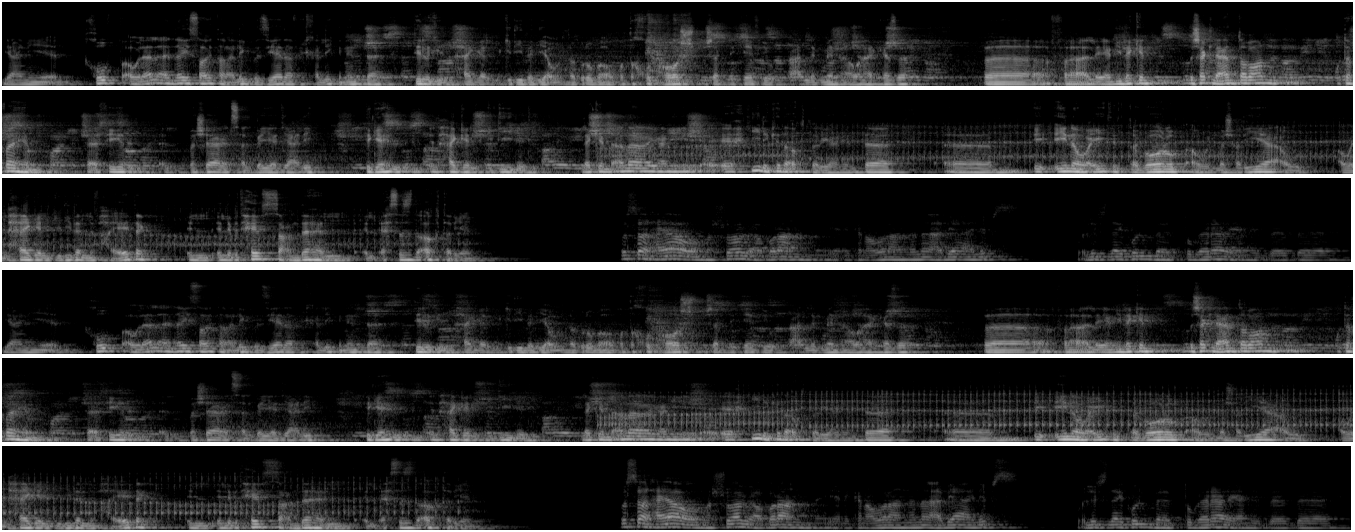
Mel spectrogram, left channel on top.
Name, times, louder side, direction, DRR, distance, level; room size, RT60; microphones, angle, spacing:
voice 1, 0.0-3.8 4.1-9.1 9.8-13.1 13.4-14.1 14.3-16.6 17.1-18.9 19.3-22.6 22.9-26.5 26.9-28.5 28.9-31.7, left 2 dB, 30° left, 9 dB, 0.5 m, -30 dB
sound 1, 3.4-20.8, left 6 dB, 90° left, 0.6 m, -44 dB
sound 2, 19.5-31.6 33.3-33.4, right 4 dB, 75° right, 1.2 m, -44 dB
voice 2, 33.2-37.2 37.8-40.3, right 2 dB, 45° right, 6 dB, 0.9 m, -41 dB
13.5 x 8.6 x 3.0 m, 0.82 s
head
